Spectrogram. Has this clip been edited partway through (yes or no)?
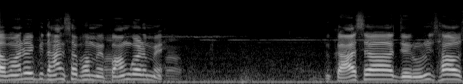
no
